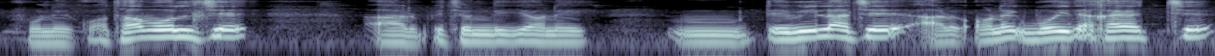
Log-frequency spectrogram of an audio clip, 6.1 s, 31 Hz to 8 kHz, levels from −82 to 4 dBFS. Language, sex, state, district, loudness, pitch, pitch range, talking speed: Bengali, male, West Bengal, Purulia, -13 LUFS, 155 Hz, 125-205 Hz, 165 wpm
